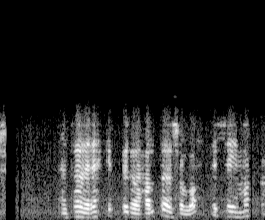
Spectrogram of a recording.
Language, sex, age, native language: Icelandic, female, 60-69, Icelandic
